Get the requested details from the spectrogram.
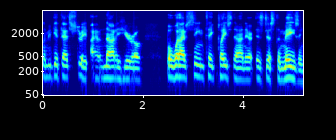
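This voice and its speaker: A man with a Philadelphia accent at a moderate pace, the sound dry and close with no echo. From Philadelphia, Kensington. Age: 60s. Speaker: pastor and boxing coach. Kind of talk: interview.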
